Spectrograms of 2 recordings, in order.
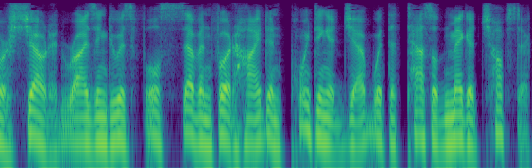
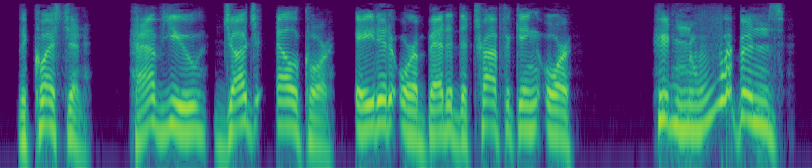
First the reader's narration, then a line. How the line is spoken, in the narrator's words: Elcor shouted over Jeb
